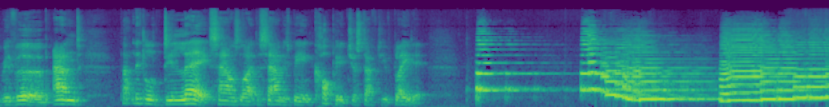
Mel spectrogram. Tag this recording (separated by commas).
Wind instrument, Music, Speech, inside a small room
